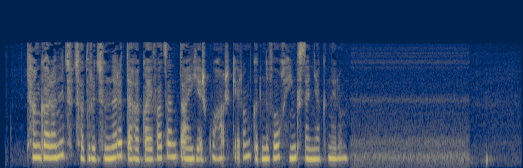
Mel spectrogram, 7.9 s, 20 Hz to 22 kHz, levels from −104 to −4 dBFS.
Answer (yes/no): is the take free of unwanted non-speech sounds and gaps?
yes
